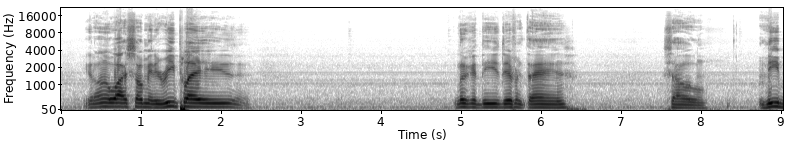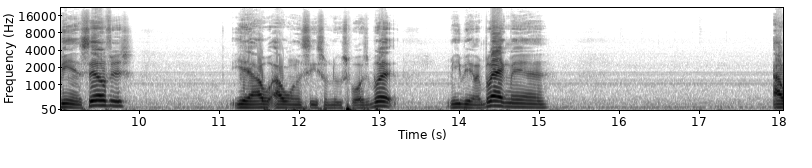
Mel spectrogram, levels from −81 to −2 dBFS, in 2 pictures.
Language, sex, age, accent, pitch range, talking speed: English, male, 20-39, American, 125-145 Hz, 115 wpm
